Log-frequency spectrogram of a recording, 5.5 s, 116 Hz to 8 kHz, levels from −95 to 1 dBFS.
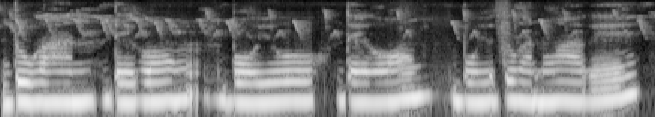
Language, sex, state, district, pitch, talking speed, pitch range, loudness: Chakma, female, Tripura, Unakoti, 205 Hz, 75 wpm, 205-215 Hz, -14 LUFS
